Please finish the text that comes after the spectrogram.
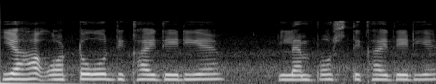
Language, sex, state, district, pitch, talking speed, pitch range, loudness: Hindi, female, Jharkhand, Sahebganj, 230 Hz, 150 wpm, 225-240 Hz, -17 LUFS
